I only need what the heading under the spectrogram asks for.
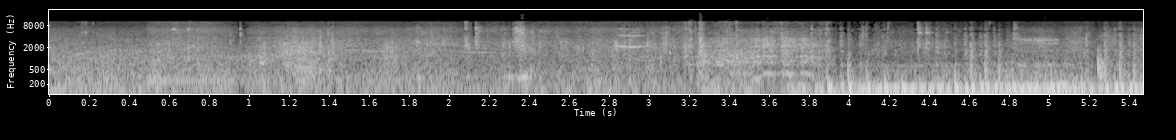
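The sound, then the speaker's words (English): A car engine cranks over with a grinding starter whine, then catches and rumbles into a steady, loud idle, with no one speaking. “Start her up.”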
